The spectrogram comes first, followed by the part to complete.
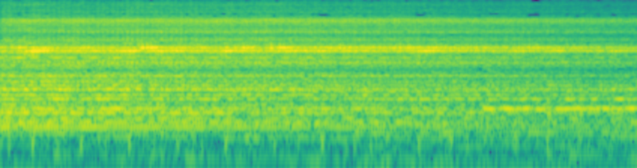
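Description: Ambient music of sustained, chord-like tones, slowly fading out.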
